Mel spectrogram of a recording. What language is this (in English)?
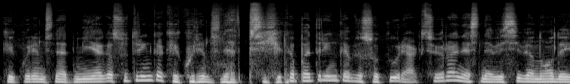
Lithuanian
